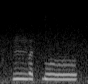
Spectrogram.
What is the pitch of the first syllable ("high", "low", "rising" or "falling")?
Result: high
